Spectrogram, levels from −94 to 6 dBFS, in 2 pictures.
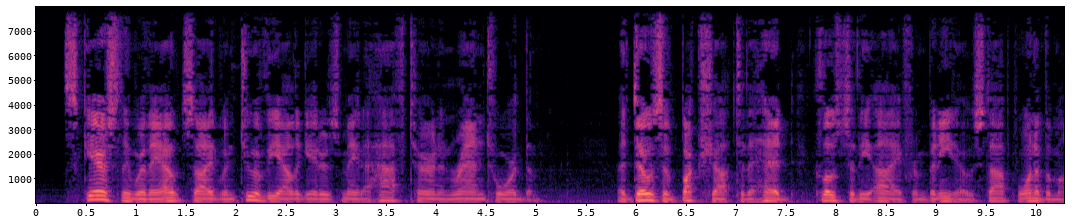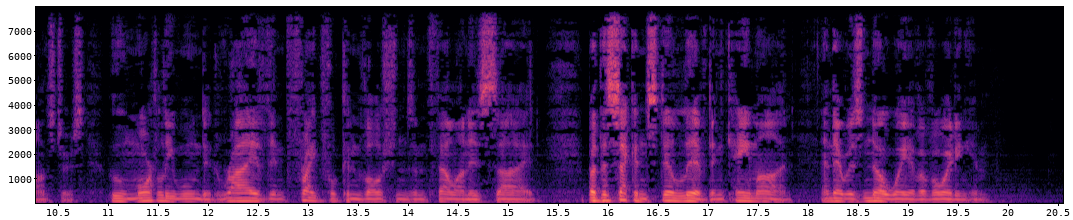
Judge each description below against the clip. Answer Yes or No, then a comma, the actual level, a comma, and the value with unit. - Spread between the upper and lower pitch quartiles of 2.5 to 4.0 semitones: Yes, average, 3.2 semitones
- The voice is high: No, very low, 95 Hz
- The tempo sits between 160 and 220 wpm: Yes, average, 185 wpm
